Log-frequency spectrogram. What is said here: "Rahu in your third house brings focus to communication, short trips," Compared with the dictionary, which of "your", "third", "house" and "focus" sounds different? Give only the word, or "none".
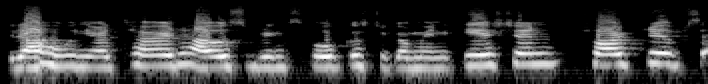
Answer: third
